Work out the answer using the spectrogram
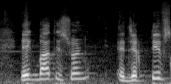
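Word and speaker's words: adjectives: एक बात student, एडजेक्टिव्स को एडजेक्टिव पढ़ते हैं, एडजेक्टिव नहीं पढ़ेंगे, ठीक है, यानी डी इज a silent, D is silent here, okay.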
